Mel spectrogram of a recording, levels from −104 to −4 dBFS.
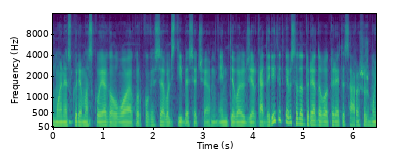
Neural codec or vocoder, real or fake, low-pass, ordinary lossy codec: none; real; 14.4 kHz; Opus, 32 kbps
